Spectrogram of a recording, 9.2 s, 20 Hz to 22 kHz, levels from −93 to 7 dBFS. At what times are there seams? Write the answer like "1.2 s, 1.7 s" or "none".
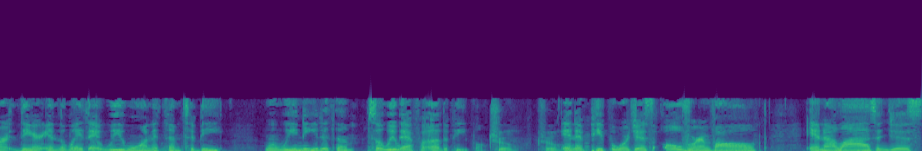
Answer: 4.0 s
